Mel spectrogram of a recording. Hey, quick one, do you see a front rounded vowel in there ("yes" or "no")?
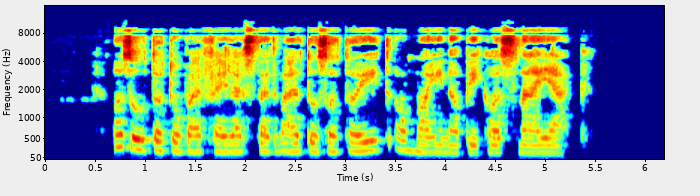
no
